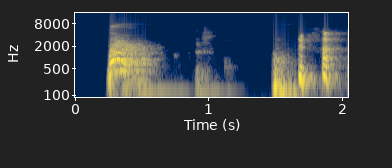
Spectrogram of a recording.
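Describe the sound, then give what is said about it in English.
A pet dog barks during an online meeting: a few sharp barks, the first drawn out over a low steady hum, then a quick cluster of short barks after a brief pause. “My dog would like to second that.”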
